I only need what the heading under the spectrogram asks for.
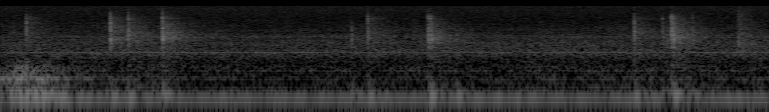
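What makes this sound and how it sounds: Long nail tips tap lightly on a flat, solid wooden tabletop, making quiet, scattered, bright clicks that fade quickly. A steady low hum and a faint constant tone sit underneath the taps throughout.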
